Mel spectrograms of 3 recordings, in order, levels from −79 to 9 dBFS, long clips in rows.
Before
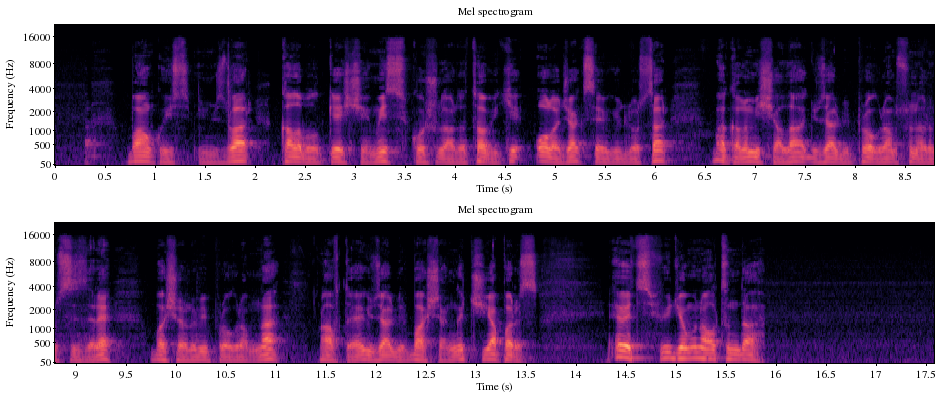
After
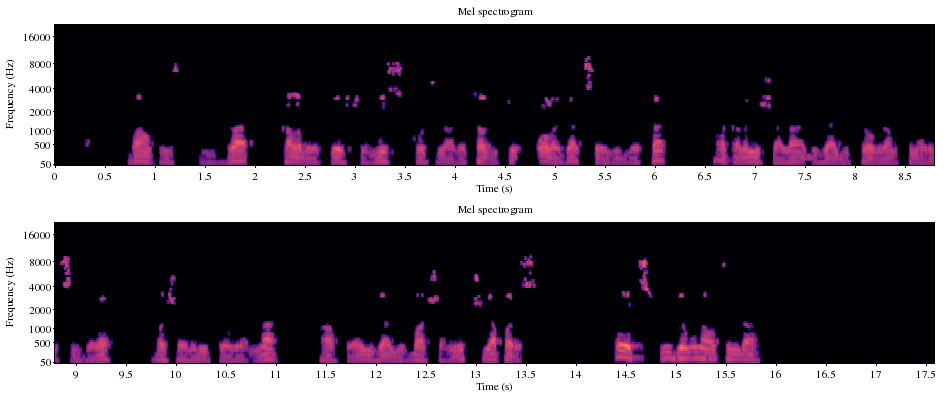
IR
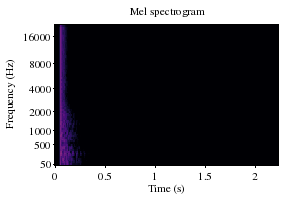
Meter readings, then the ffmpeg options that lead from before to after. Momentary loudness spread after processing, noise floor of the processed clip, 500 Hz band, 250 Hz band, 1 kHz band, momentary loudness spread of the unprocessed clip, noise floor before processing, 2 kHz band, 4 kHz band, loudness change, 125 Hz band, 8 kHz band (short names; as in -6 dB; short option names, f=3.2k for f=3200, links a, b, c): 9 LU, under -85 dBFS, -8.0 dB, -8.0 dB, -9.5 dB, 9 LU, -54 dBFS, -12.5 dB, 0.0 dB, -6.5 dB, -8.5 dB, +2.0 dB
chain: -af "asuperstop=centerf=1700:order=12:qfactor=1.4,afftfilt=real='re*gte(hypot(re,im),0.112)':imag='im*gte(hypot(re,im),0.112)':win_size=1024:overlap=0.75,aexciter=amount=8.8:drive=1.8:freq=2.6k,volume=-8dB"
